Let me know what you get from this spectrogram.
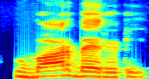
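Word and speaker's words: barbarity: तक पढ़ते हैं इसको, BAR क्या हो गया, बार, ठीक है ना। और यहां से इकट्ठा पढ़ेंगे इसको, BA का उच्चारण हो गया बे के रूप में, RI का हो गया री, और T का टे हो गया, और Y का ई, ठीक है ना। बारबेरिटी क्या पढ़ेंगे इसको, बारबेरिटी।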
